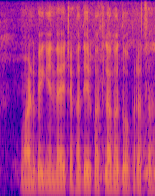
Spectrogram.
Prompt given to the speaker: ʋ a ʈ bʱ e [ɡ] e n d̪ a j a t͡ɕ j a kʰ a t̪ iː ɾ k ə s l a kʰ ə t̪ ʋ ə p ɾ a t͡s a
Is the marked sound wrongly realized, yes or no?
no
